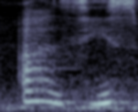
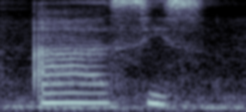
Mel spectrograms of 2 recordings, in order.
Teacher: Bila sebagai koda akan dilafalkan sebagai bunyi Z atau S. Misalnya pada kata aziz bisa dilafalkan menjadi asis.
